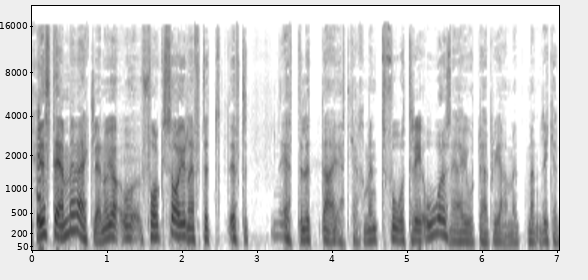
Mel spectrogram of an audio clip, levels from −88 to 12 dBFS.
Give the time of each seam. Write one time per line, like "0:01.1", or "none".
0:02.1
0:04.0
0:05.5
